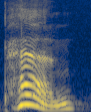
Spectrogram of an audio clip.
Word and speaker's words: pen: If you compare that with pen, that has a short E sound. Eh, eh, pe, like pet. But we say pen, pen.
